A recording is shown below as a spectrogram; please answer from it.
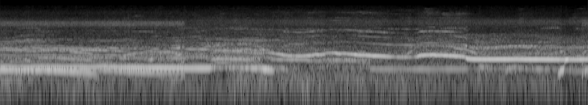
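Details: Group of wolves howling to communicate and bond with their pack, several long sustained notes overlapping, one voice rising and wavering while lower steady tones drop in and out, a dense unbroken chorus.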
